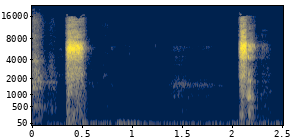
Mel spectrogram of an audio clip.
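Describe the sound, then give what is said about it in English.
Two short, stifled sneezes, swallowed rather than let out, each a compact, muffled burst about a second and a half apart, with near-silence between them and no talking. “You know, when you swallow your sneezes, which they tell you not to do.”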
